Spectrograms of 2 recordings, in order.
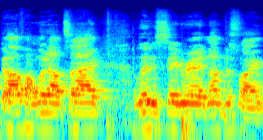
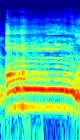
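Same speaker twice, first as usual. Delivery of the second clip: loud, high shocked cry; yelping as the feathers start flying; horrified yelp; 7 dB louder than usual. Real, not acted. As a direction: recoil at the sight. Hawk tears the bird apart.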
